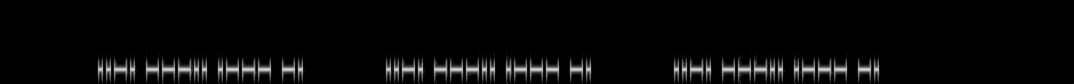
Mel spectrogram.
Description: Morse code, heard as a keyed tone, about 30 wpm, 700 Hz. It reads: F8JN F8JN F8JN
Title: DXCC-100 Call Signs - 4 Characters - Repeated 3x - 30wpm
